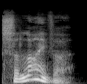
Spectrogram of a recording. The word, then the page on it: saliva: British English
